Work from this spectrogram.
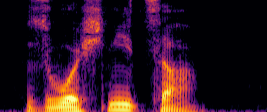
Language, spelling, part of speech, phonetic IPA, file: Polish, złośnica, noun, [zwɔɕˈɲit͡sa], Pl-złośnica.ogg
